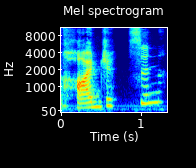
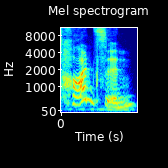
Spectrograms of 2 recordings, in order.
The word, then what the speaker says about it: Hodgson: Are you still calling him Hodgson? Isn't it Hodson? No. Well, what is it? The G is silent. It's Hodson.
